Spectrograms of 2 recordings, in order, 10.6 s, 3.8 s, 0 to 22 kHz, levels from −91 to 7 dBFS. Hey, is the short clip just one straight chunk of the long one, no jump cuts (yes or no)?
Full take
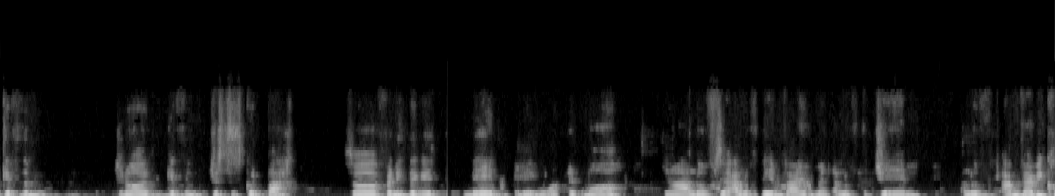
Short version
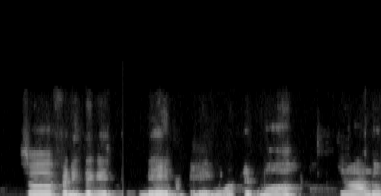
yes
